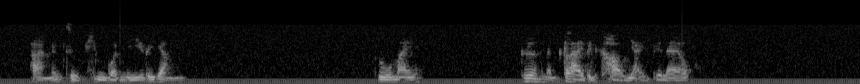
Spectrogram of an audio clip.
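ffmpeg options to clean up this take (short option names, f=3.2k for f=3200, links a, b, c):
-af "adeclick=t=4,bandreject=f=54.7:t=h:w=4,bandreject=f=109.4:t=h:w=4,bandreject=f=164.1:t=h:w=4,bandreject=f=218.8:t=h:w=4,afwtdn=0.0032"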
